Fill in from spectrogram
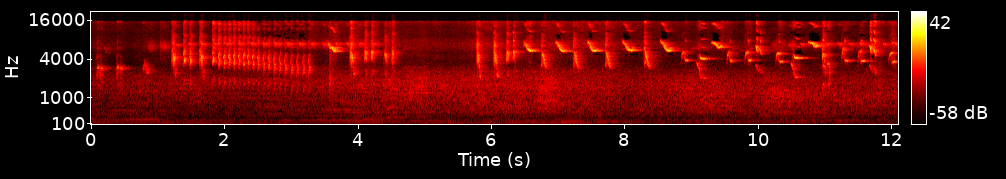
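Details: Caged long-tailed shrike singing a fast, varied stream of high chirps, sharp whistled notes and mimicry-like phrases, with brief pauses and a steady low hum behind.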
